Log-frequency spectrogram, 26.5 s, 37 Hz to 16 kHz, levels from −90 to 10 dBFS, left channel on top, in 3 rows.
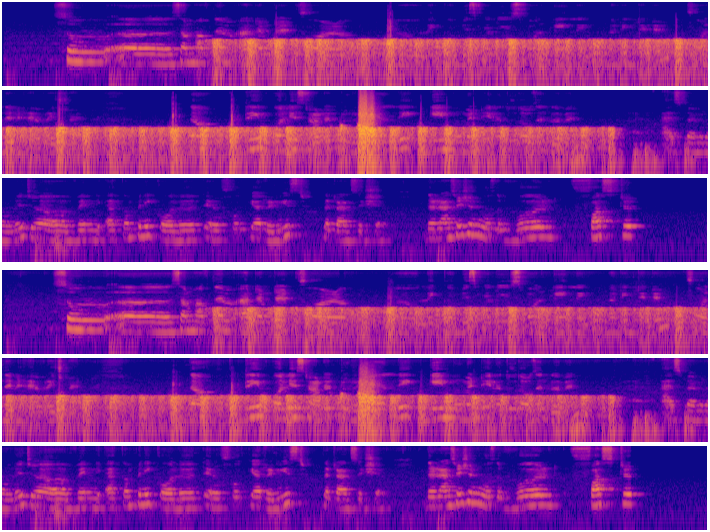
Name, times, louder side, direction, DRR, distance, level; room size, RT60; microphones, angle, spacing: voice 1, 0.7-4.4 4.9-8.4 8.7-9.8 11.0-16.1 16.7-21.3 21.7-22.4 23.0-24.6 25.0-25.5, right 2 dB, 40° right, 0.8 m, -37 dB
sound 1, 2.4-16.5, left 5 dB, 60° left, 0.4 m, -24 dB
13.5 x 7.6 x 2.6 m
head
